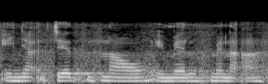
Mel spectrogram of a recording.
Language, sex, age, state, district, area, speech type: Santali, male, 18-30, Jharkhand, East Singhbhum, rural, read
